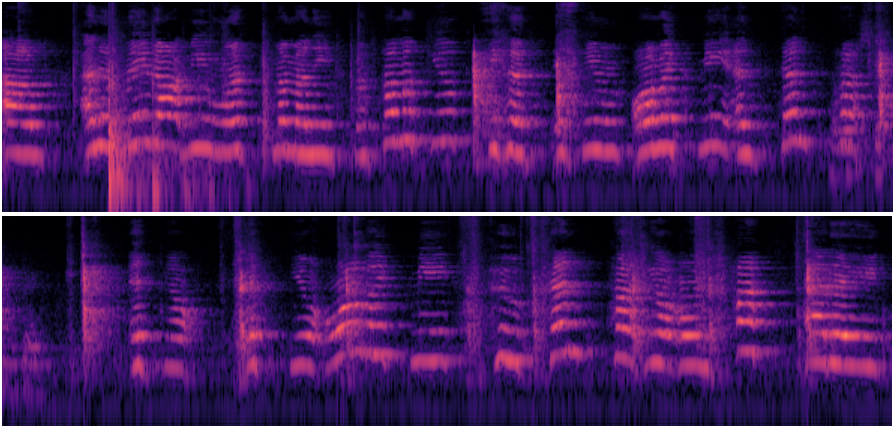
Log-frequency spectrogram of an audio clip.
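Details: Dysarthria in a person with cerebral palsy.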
